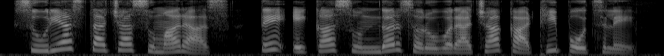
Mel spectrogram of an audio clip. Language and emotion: Marathi, neutral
